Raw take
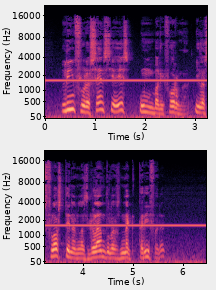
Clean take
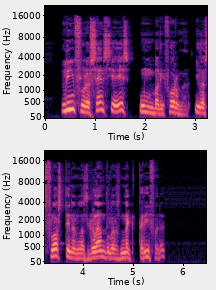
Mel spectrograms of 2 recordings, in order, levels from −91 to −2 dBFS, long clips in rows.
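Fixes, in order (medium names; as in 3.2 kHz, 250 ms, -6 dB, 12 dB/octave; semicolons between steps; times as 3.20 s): band-stop 1.6 kHz, Q 30; noise print and reduce 30 dB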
